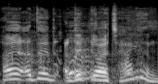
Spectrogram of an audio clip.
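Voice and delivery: loud, high laughing through words. Real, not acted. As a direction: laugh while admitting it. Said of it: "It's gone Italian".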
